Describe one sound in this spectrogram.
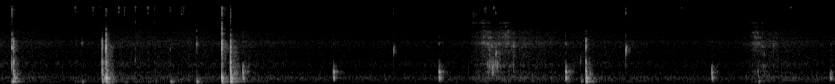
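A pickaxe chips at stone with quick, repeated knocks.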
